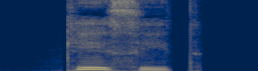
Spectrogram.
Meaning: to make, prepare, construct
- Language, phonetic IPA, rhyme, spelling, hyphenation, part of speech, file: Hungarian, [ˈkeːsiːt], -iːt, készít, ké‧szít, verb, Hu-készít.ogg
